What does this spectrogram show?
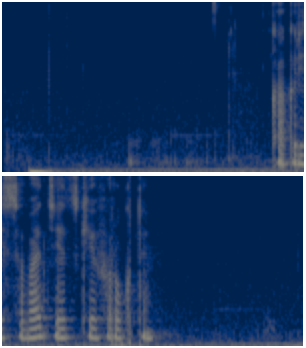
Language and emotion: Russian, neutral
